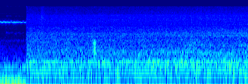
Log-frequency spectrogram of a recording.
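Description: A high tone from the intro ends about half a second in, then a steady hiss with a faint low hum takes over, with one small tick in the middle.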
